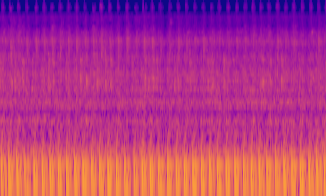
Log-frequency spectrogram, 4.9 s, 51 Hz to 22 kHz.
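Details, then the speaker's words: Taotao 125 single-cylinder, re-jetted, oil changed the day before, at idle: low thumping about four beats a second with a faint clatter riding on top. Top-end noise of unknown cause, prompting an engine inspection. "I just wonder what that noise is."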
